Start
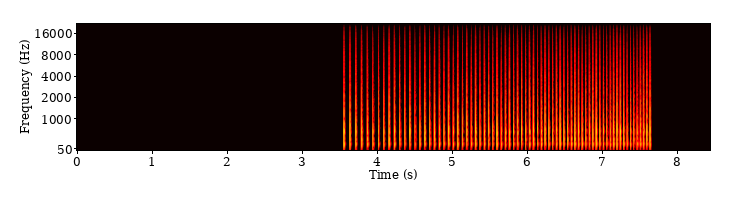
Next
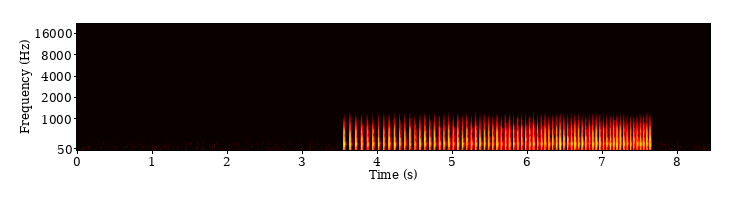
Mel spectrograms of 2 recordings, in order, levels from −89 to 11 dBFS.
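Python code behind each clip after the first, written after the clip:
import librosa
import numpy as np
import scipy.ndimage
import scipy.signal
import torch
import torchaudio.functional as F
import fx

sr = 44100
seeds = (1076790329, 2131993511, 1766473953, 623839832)

y = fx.halfwave_hold(x, sr)
y = scipy.ndimage.gaussian_filter1d(y, 22.0, mode='constant')
y = F.gain(torch.from_numpy(y), 5.0).numpy()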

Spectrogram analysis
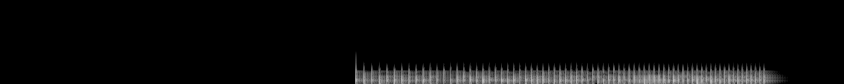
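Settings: y = fx.env_lowpass(x, sr, base_hz=370.0, full_db=-21.5)
y = fx.low_shelf(y, sr, hz=100.0, db=10.0)
y = fx.hum_notches(y, sr, base_hz=60, count=10)
y = F.gain(torch.from_numpy(y), -4.5).numpy()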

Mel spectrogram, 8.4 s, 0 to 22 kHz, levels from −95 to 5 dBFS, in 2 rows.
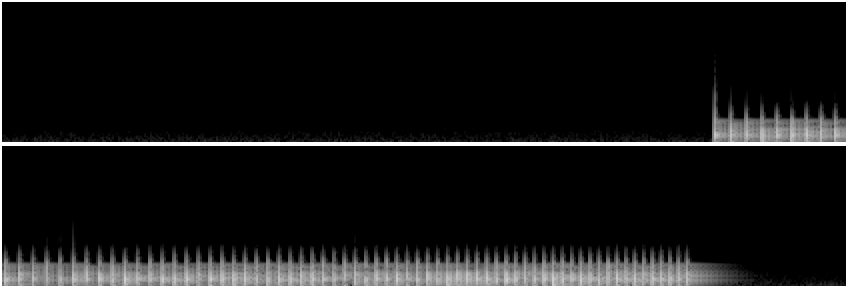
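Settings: y = fx.dynamic_eq(x, sr, hz=260.0, q=1.9, threshold_db=-38.0, ratio=4.0, max_db=5)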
